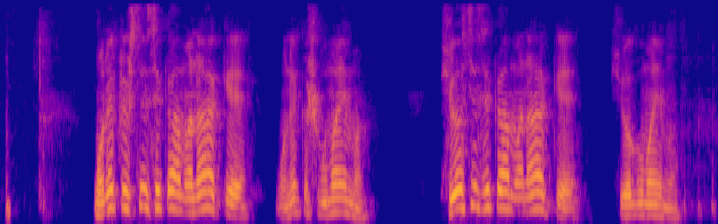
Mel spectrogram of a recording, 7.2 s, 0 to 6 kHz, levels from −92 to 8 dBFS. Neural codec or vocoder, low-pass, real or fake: vocoder, 22.05 kHz, 80 mel bands, WaveNeXt; 5.4 kHz; fake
